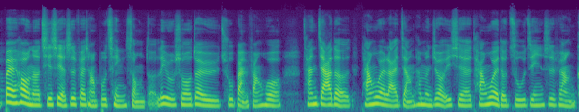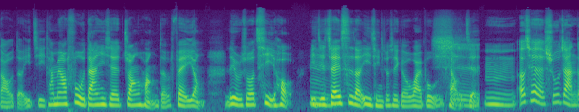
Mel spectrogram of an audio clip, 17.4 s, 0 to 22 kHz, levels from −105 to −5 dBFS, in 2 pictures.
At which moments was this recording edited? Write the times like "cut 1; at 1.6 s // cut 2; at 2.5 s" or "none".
cut 1; at 12.1 s // cut 2; at 15.9 s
